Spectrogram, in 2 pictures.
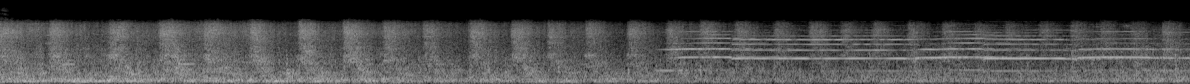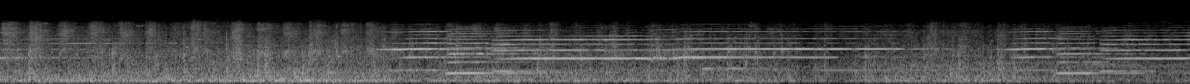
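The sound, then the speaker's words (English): A train rolls past in the film Once Upon a Time in the West, its wheels clattering in a fast steady rhythm while high metallic squeals ring out over a continuous loud rumble, with no voices. “And the train goes by, yeah, and then you get to see Charles Bronson.”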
